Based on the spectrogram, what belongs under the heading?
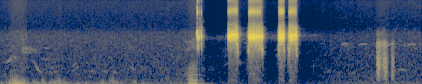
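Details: Kala teetar or black francolin calling after a murmur of low background sounds: a sudden burst of four loud, rasping, grating notes within about one and a half seconds, then a softer, shorter rasp a second later.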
